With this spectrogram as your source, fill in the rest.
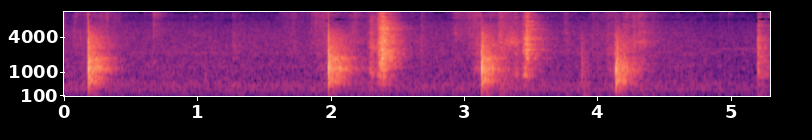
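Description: Knife chops through boiled waxy potatoes on a board, cutting them into cubes for a German potato salad: four distinct close, sharp strikes spaced about a second apart, each with a small follow-up knock.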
